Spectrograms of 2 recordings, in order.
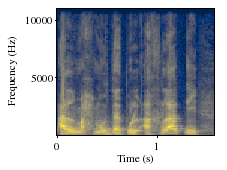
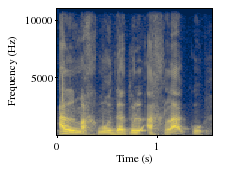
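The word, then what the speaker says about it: المحمودة الأخلاقِ: Al-mahmudatul akhlaki, itu harus bacanya al-mahmudatul akhlaki. Jangan al-mahmudatul akhlaku.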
